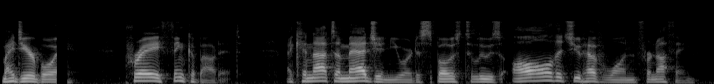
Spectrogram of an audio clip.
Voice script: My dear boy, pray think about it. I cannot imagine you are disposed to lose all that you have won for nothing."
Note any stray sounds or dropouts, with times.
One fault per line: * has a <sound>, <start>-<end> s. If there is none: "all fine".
* has a dropout, 0.6-0.7 s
